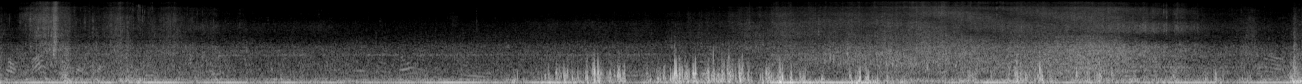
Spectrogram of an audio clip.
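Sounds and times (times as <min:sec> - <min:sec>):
low engine hum: 0:00.0 - 0:13.0
wind buffeting microphone: 0:05.1 - 0:13.0.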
